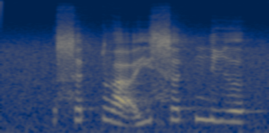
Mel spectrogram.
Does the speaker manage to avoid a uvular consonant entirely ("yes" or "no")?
yes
